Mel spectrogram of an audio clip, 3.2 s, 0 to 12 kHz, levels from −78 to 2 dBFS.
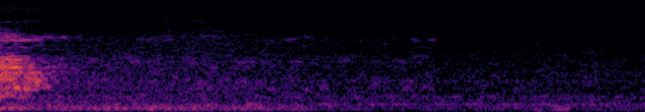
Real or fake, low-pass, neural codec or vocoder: real; 10.8 kHz; none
